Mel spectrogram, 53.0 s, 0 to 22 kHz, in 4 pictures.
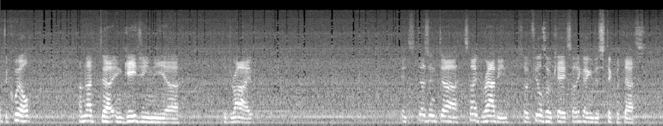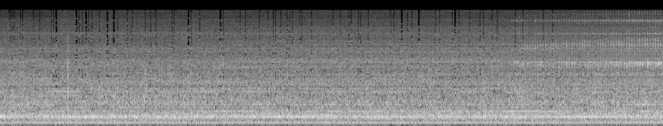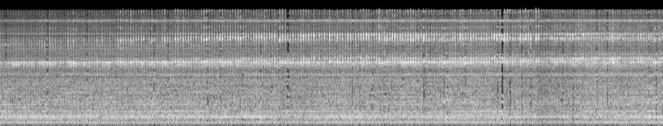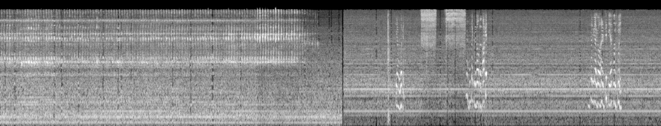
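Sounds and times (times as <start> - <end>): milling machine cutting metal: 23.5 - 46.2.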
